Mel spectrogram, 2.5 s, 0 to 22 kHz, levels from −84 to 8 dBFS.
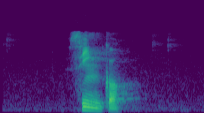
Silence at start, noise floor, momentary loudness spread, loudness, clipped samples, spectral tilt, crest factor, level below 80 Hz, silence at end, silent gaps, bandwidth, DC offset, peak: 0.9 s; -64 dBFS; 17 LU; -22 LUFS; under 0.1%; -4.5 dB/octave; 24 dB; -68 dBFS; 0.9 s; none; 7.2 kHz; under 0.1%; -2 dBFS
